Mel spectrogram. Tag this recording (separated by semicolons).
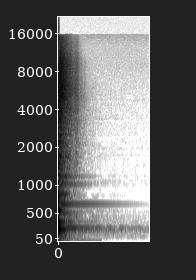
drum; snare; funk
